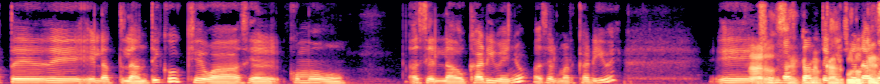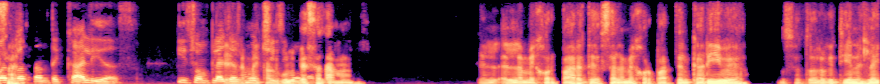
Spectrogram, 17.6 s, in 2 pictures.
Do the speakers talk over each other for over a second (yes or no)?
yes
